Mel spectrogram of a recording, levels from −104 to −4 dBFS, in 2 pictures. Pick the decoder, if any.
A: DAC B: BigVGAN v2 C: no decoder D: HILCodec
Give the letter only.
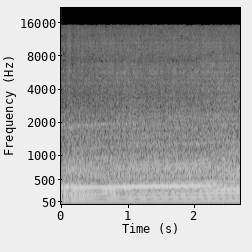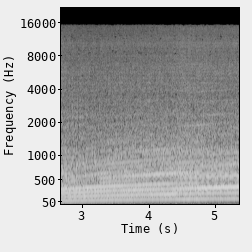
C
